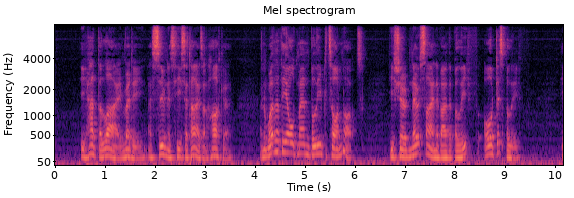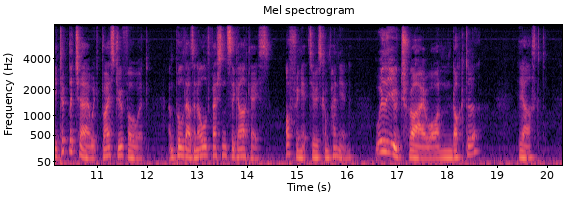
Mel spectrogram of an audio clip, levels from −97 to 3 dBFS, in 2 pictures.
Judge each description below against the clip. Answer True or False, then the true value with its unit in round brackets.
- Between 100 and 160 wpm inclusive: False (175 wpm)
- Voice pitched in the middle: False (110 Hz)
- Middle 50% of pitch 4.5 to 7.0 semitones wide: True (5.0 semitones)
